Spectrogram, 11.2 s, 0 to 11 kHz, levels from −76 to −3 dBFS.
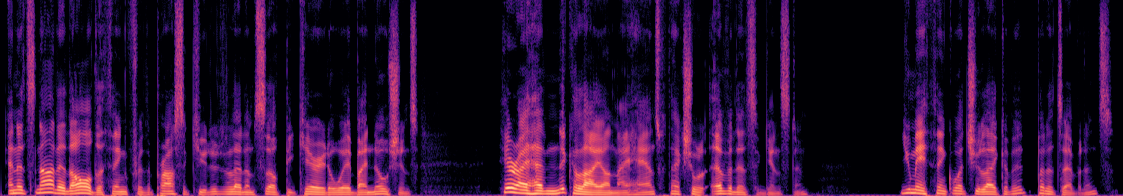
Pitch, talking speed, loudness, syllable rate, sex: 135 Hz, 215 wpm, -19 LUFS, 6.4 syllables/s, male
